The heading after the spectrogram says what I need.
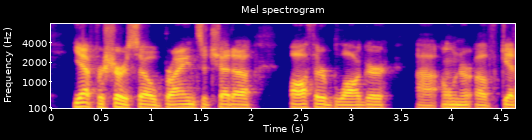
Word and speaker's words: Sachetta: It was one of those, don't say it this way, say it this way. So it's Sachetta, but no hard feelings.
